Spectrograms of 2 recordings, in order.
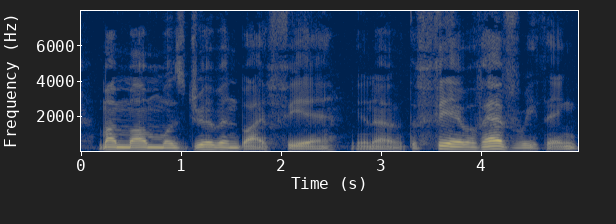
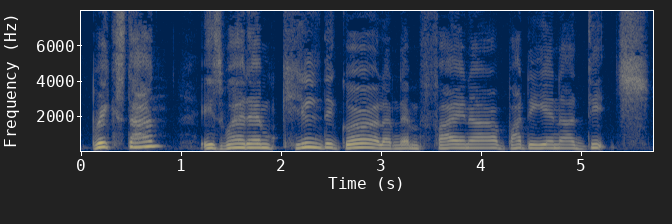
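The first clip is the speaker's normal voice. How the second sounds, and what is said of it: Thick heavy Jamaican accent. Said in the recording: “thick, heavy Jamaican accent”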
